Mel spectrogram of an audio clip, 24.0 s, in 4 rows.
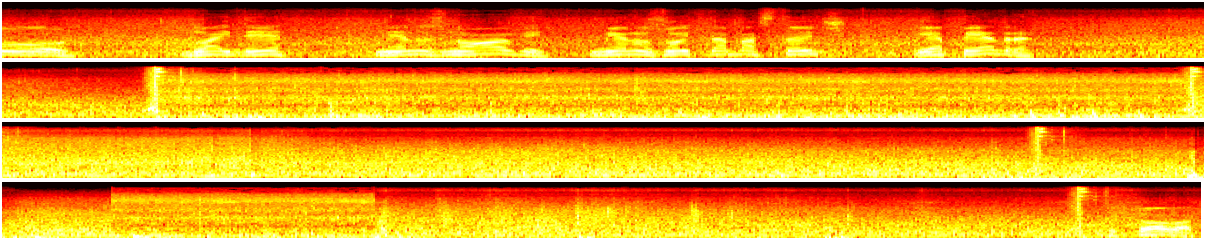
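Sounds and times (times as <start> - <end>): stream water rushing over rocks: 5.6 - 24.0
sharp clicks: 6.7 - 12.3, 23.4 - 23.7.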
